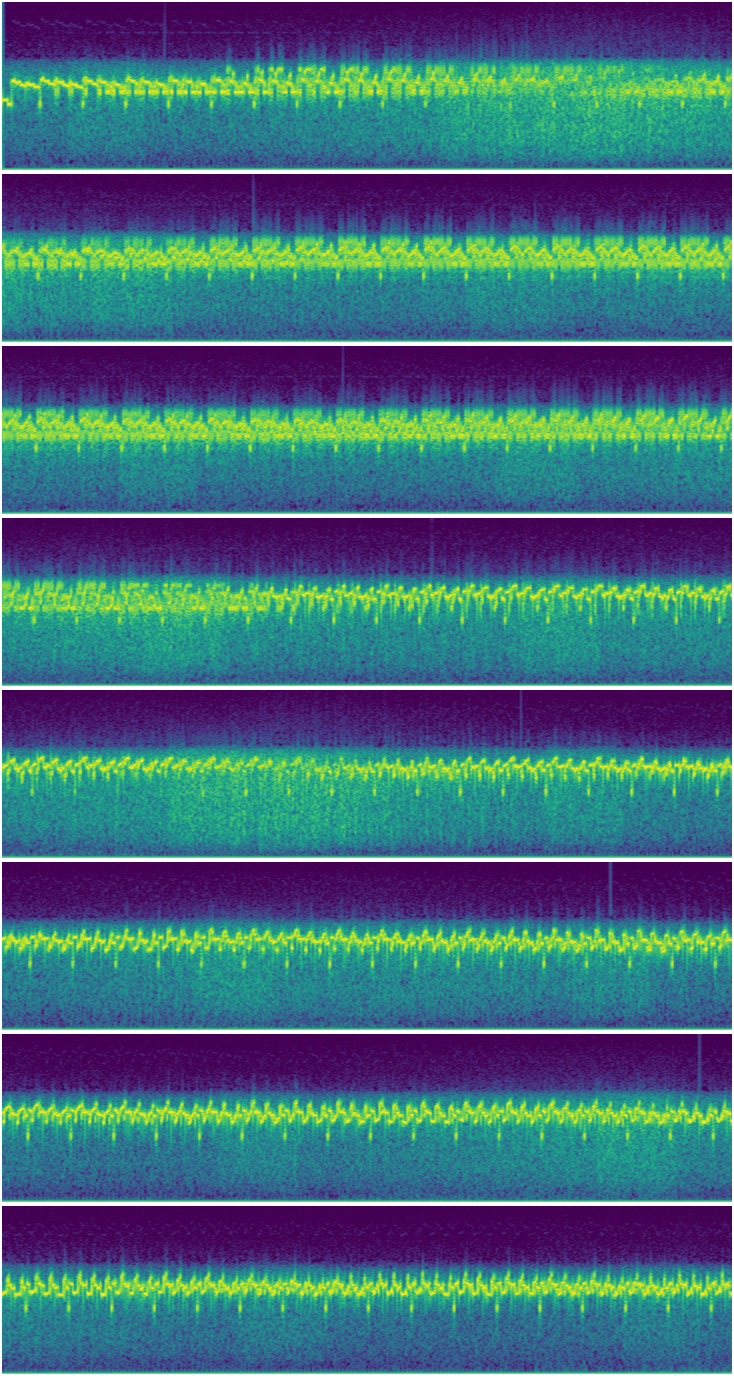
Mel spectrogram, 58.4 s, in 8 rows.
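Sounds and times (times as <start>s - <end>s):
SSTV signal: 0.0s - 58.3s.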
